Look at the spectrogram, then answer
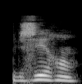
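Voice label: "gerant", French; profesiones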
